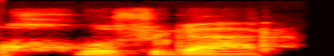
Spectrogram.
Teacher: consiste en una articulación más suave y sonora próxima a D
